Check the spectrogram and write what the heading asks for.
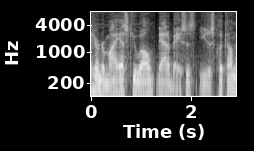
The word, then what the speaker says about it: MySQL: to create a mySQL database and yes it's pronounced MySQL not MySQL so the next time you're at a dinner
